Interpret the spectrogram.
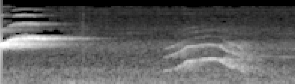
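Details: Pet talking parrot giving a short, harsh, high screech that slides downward, then after a pause a softer rising-and-falling whistled note; quiet room background.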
